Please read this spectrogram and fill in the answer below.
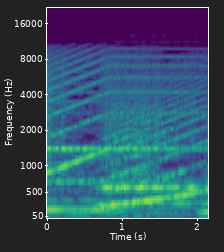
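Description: Electronic synthesizer music: a steady low drone with slow rising glides in pitch, one about half a second in and another near the end, over a few held higher notes.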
